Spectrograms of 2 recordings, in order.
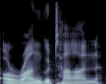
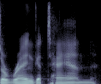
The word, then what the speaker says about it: orangutan: It's also International Orangutan Day, but I believe the proper way to say it is orangutan. Orangutan? There's no G at the end, so I think it's orangutan.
